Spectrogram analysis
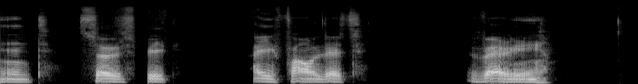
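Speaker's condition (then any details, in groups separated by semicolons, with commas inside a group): ALS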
